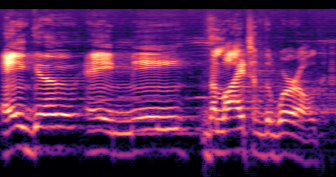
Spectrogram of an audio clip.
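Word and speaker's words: ego eimi (ἐγώ εἰμι): Iago Iami? Well, it's pronounced ego eimi.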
